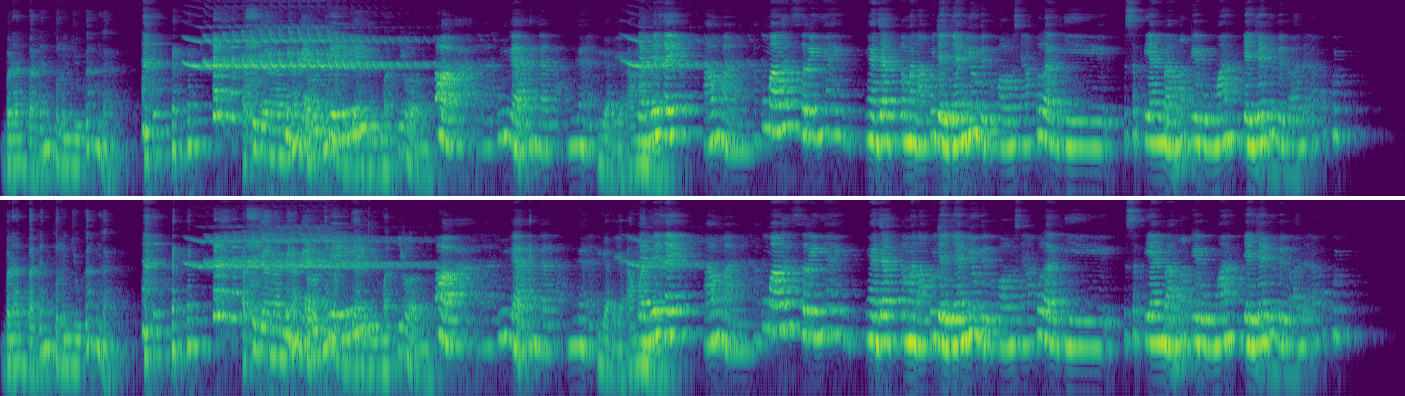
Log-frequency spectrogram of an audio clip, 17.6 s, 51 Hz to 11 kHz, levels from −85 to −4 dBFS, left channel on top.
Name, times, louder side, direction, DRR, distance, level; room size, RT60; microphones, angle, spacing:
voice 1, 0.0-1.4 1.8-1.9 2.3-2.4 2.7-5.4 6.4-6.5 7.5-8.3 14.6-14.9 15.7-16.2, equal, 30° right, 3 dB, 0.4 m, -29 dB
Bird, 2.3-6.0 7.8-9.6, left 6 dB, 85° left, 0.4 m, -32 dB
voice 2, 2.7-3.2 3.5-3.9 4.1-4.6 5.4-6.8 7.1-7.4 8.0-8.5 8.8-13.8 14.3-16.7, equal, 45° left, -10 dB, 0.8 m, -23 dB
3.6 x 2.5 x 2.8 m, 0.89 s
head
